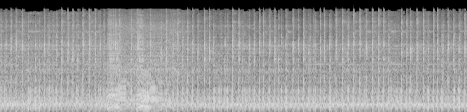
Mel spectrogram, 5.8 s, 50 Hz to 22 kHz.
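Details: Echo CS 590 two-stroke chainsaw, low-speed carburetor screw turned clockwise: high buzzy idle surges, stumbles and nearly dies before recovering; low-speed mixture set too lean, later backed out about 1/4 turn.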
